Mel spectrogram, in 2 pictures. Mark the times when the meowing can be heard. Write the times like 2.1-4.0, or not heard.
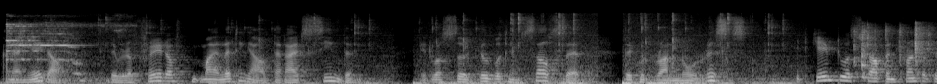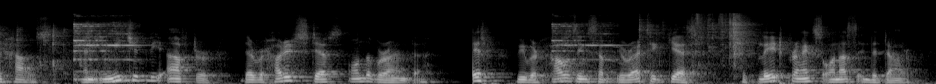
0.1-1.4, 10.1-10.8, 14.8-15.6.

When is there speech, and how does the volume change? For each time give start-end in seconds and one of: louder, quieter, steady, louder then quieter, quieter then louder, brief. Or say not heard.
0.0-18.6 steady.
